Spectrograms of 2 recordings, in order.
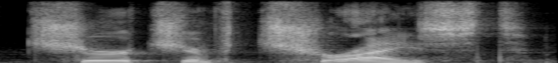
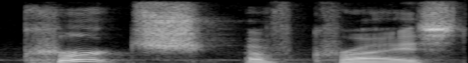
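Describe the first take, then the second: First: The first word begins with a ch sound. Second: The first word begins with a hard k sound. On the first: "or you could say Church of Christ" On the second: "you could say Kirch of Christ"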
